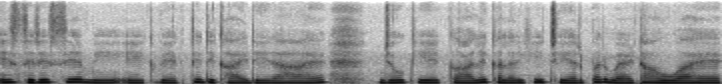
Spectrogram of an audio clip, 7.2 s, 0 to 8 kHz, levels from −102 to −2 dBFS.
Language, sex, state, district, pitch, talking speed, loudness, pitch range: Hindi, female, Jharkhand, Ranchi, 195 Hz, 165 wpm, -16 LUFS, 185-215 Hz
